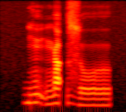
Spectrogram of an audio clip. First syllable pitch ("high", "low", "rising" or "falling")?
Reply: falling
